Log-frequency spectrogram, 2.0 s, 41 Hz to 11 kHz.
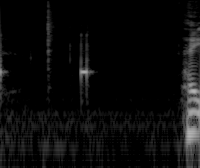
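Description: Quansheng UV-K6 handheld radio's keypad beep as its menu buttons are pressed: two short single-pitch beeps a little under a second apart, with a faint tick between them.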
